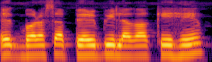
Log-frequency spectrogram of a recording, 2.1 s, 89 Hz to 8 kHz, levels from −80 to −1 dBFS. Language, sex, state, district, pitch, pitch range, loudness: Hindi, male, Arunachal Pradesh, Longding, 155 Hz, 150-155 Hz, -13 LUFS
